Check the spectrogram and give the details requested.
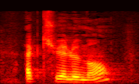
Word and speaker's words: actuellement: Deuxième exemple, actuellement, notre effectif est de 128 personnes. Encore une fois, on a une prononciation en aimant, donc la terminaison de cet adverbe ne prend qu'un seul M, E-M-E-N-T.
